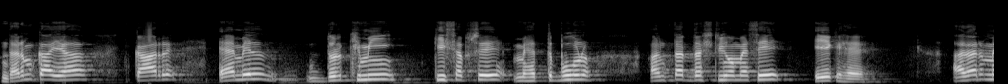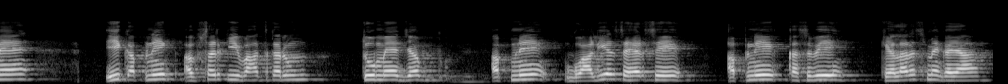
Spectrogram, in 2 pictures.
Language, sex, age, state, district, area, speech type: Hindi, male, 18-30, Madhya Pradesh, Gwalior, urban, spontaneous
